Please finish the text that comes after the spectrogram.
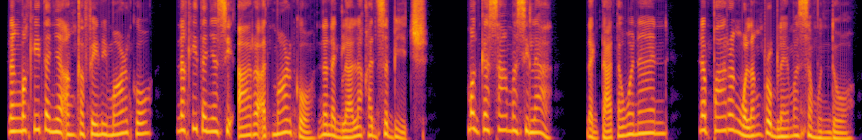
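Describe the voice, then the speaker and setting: A woman's voice: mid-range voice, no room sound, studio quality. A woman with a Filipino accent reading a scripted dramatic story as its narrator.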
